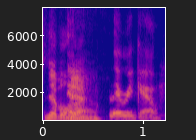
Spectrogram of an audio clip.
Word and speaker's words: Nibelheim: Like, it's Nibelheim. Yeah. there we go. It's Nibelheim. It's Nibelheim. So that's how you pronounce his Nibelheim.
